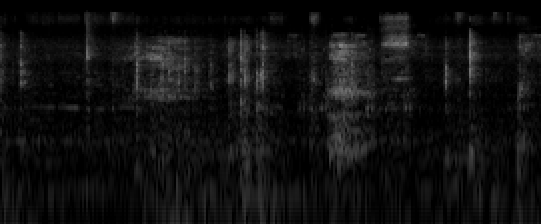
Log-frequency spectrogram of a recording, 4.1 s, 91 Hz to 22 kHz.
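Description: All-lead-screw 3D printer with closed-loop stepper motors running a print: quiet, irregular ticks and clicks from the moving axes, with a brief swell of motor sound about two and a half seconds in.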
